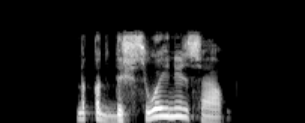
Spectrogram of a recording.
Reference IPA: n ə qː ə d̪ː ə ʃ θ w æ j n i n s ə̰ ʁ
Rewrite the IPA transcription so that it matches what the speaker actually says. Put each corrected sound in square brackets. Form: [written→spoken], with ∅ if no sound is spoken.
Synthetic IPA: n ə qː ə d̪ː ə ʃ [θ→s] w æ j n i n s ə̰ ʁ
